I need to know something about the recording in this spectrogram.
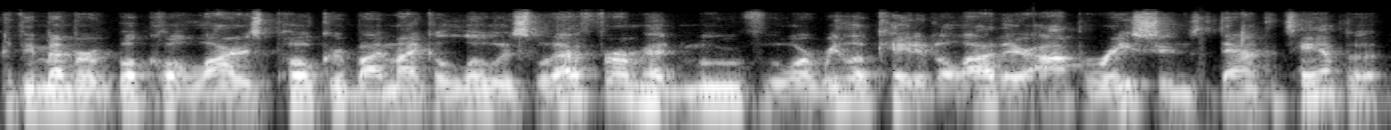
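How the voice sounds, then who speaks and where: A man's voice: medium pitch, brisk, a bit bright, slight background noise. A man with a Brooklyn accent, a guest telling long stories in an interview, rambling with many fillers and asides. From New York. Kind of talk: casual storytelling interview.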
